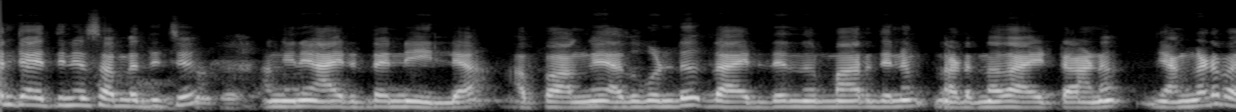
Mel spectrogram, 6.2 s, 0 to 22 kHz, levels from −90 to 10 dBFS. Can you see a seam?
no; 0 cuts

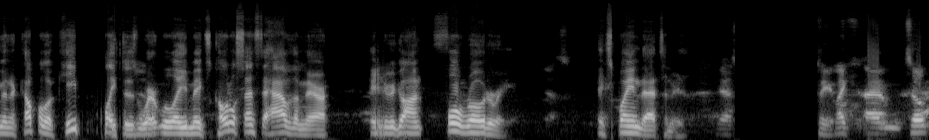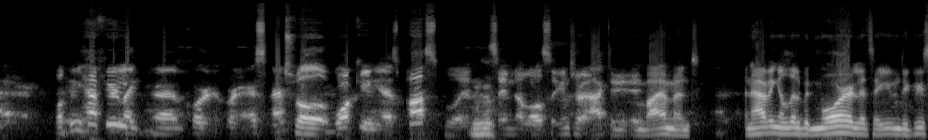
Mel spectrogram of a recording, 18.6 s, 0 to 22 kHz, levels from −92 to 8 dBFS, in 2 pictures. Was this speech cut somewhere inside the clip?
no; 0 cuts

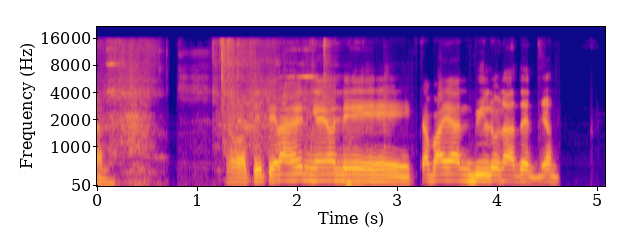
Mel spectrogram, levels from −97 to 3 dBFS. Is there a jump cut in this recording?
no; 0 cuts

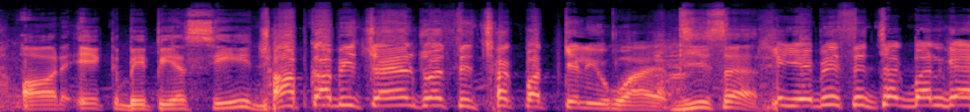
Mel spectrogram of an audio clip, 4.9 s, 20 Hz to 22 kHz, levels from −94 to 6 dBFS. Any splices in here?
yes; 2 cuts; at 1.3 s, 3.9 s

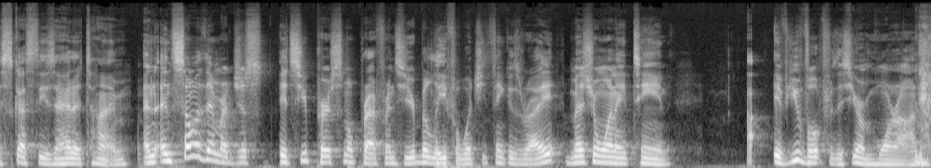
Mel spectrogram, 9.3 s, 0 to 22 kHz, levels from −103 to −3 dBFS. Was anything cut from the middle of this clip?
yes; 2 cuts; at 1.4 s, 5.6 s

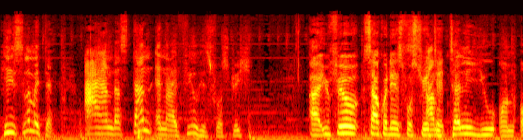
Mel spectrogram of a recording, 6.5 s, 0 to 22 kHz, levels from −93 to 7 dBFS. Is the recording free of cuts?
yes; 0 cuts

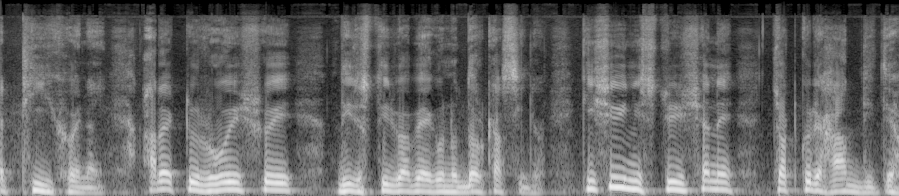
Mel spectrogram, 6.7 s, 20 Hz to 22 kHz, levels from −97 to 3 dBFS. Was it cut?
no; 0 cuts

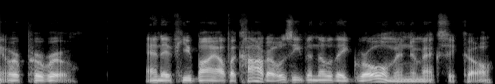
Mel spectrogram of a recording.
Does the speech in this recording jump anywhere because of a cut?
no; 0 cuts

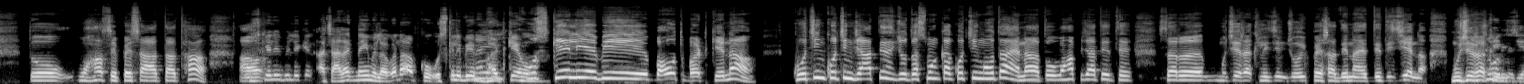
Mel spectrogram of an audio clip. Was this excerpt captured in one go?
yes; 0 cuts

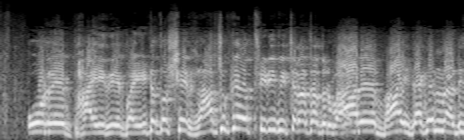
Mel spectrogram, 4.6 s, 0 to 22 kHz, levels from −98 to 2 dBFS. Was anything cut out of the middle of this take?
no; 0 cuts

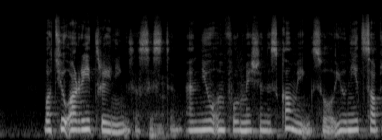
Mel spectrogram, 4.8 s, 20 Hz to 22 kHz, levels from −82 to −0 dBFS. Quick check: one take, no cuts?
yes; 0 cuts

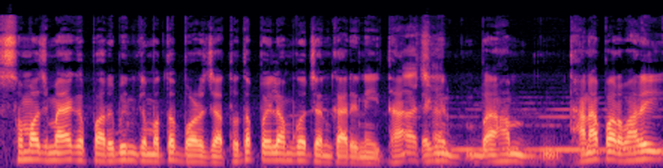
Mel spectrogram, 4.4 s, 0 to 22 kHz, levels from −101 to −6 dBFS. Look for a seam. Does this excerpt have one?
yes; 1 cut; at 2.8 s

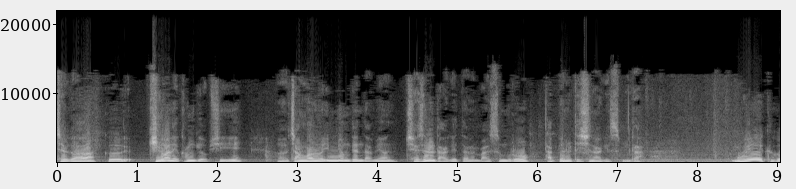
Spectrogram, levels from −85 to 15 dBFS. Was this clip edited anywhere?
yes; 1 cut; at 7.5 s

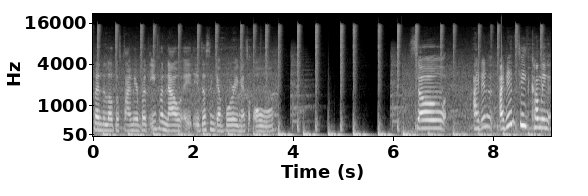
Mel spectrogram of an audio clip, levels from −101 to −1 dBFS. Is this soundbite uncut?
yes; 0 cuts

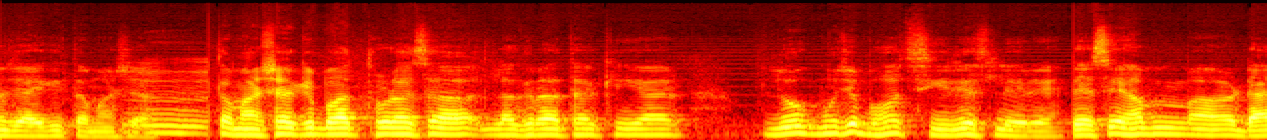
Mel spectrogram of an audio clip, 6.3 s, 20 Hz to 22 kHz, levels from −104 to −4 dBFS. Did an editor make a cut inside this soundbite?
yes; 2 cuts; at 1.0 s, 5.3 s

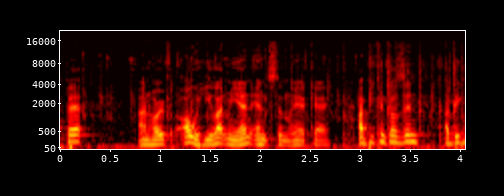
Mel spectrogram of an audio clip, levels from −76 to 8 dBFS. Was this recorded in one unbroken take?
no; 1 cut; at 2.4 s

